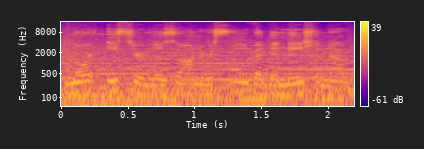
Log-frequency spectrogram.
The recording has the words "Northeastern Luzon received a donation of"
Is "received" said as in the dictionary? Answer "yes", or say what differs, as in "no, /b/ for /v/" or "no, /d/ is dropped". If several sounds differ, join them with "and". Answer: no, /d/ is dropped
